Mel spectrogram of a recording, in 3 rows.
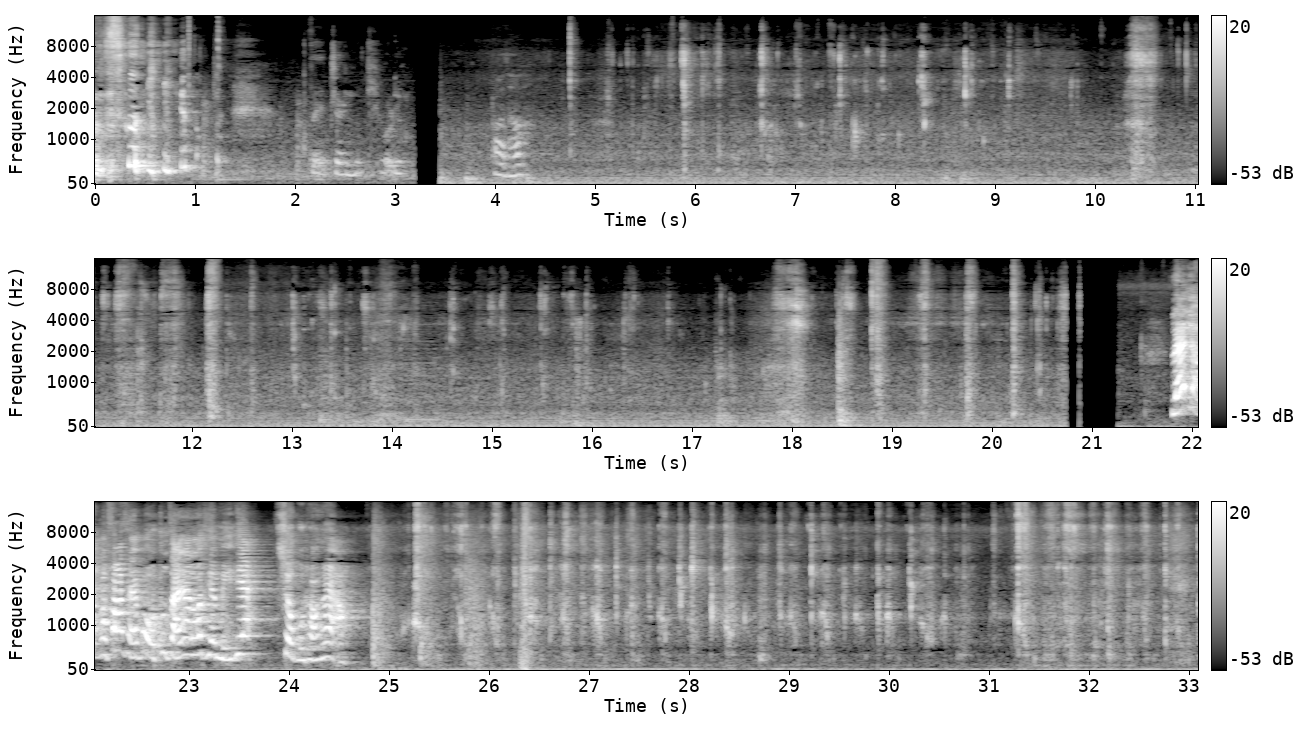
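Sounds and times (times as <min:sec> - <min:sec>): person chewing wetly: 0:04.7 - 0:17.0, 0:25.1 - 0:33.0.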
